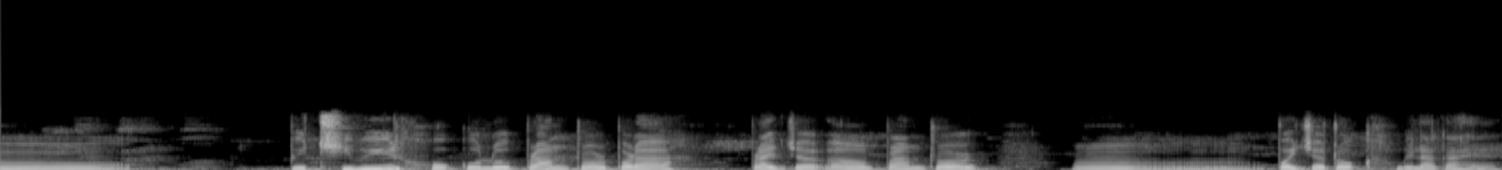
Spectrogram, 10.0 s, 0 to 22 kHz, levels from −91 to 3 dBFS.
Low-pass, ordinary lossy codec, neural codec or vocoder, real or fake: 7.2 kHz; Opus, 24 kbps; none; real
